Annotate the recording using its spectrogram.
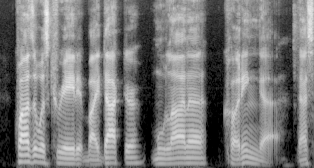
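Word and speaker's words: Maulana Karenga: Mulana Coringa.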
